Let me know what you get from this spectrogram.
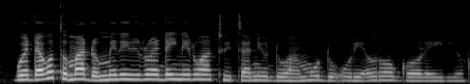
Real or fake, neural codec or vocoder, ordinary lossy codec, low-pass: real; none; none; 19.8 kHz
